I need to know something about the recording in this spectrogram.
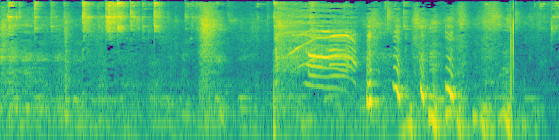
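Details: Two dogs, Lexi and Leo, a Great Dane and a coonhound, fighting over a toy duck; a descending whining cry followed by short rapid yips and whimpers, with a person speaking in the background.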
